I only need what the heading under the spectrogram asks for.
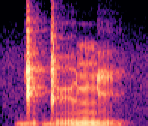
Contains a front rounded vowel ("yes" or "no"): yes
